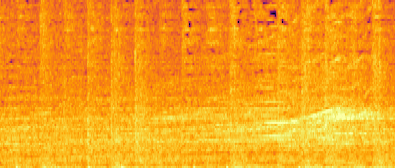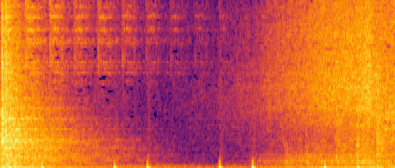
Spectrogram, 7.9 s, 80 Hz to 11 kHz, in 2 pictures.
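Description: Deep regular heartbeat thumps, about 57 a minute, under dramatic music that fades out; a produced heartbeat effect.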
